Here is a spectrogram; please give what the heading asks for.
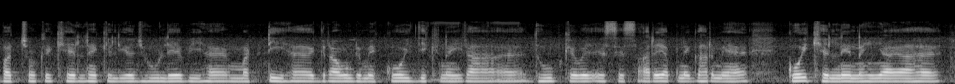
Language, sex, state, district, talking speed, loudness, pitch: Hindi, male, Delhi, New Delhi, 195 wpm, -15 LUFS, 145 Hz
